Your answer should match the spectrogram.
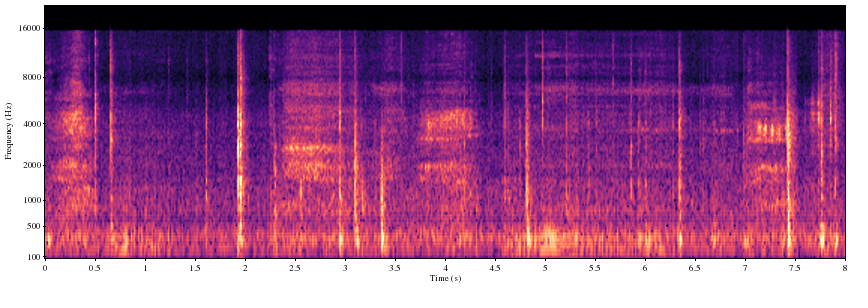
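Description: Plastic clicks and soft handling noise from a small plastic Transformers cassette figure being folded into tank mode: parts snap into place in a series of irregular clicks, with brief rubbing of plastic against fingers between them.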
